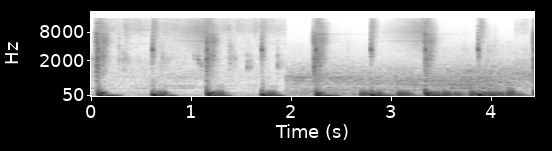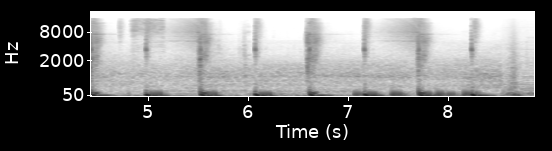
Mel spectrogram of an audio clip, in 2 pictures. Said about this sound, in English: we are going to add the spray adhesive to my planner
